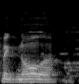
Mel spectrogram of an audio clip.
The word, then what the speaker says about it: Mignola: yeah it's uh um it's pronounced it's pronounced mignola um tim sheridan and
